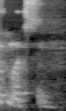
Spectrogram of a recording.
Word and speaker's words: Mutsun: Do you think that your study of Mutsun, or how do you pronounce it? Mutsun.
